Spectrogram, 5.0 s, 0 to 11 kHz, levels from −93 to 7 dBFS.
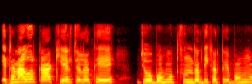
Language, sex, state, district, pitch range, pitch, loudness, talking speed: Chhattisgarhi, female, Chhattisgarh, Jashpur, 310-330 Hz, 320 Hz, -17 LUFS, 155 wpm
